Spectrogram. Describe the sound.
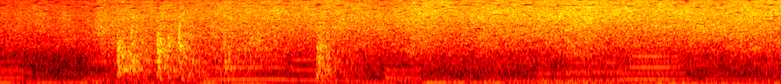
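Smoked lardons sizzle in a pan for an old-fashioned recipe, a steady, loud frying hiss with a few brief scraping stirs near the start.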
